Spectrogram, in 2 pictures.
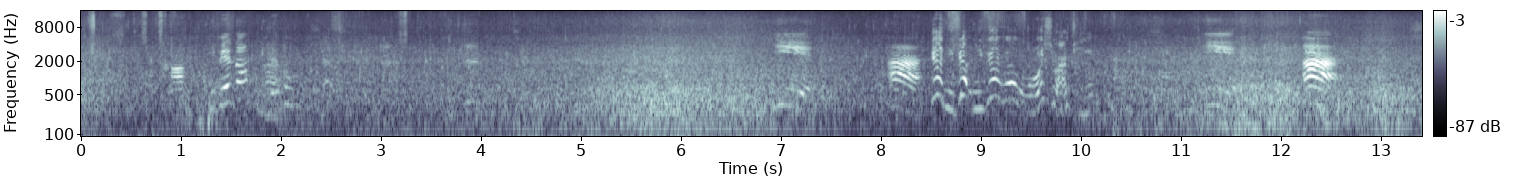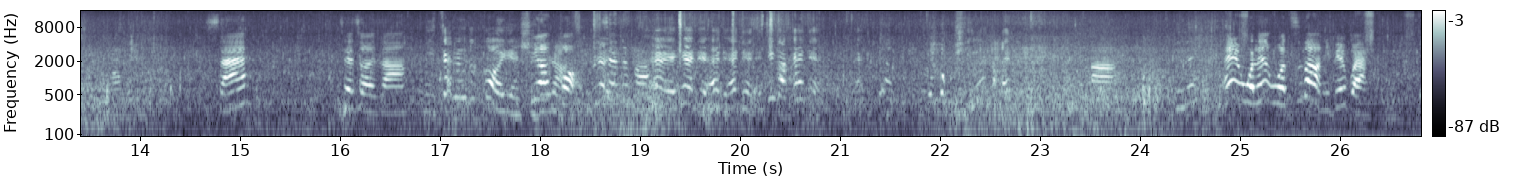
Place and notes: Small pier, Sound of the waves, Very Hot weather
Zoom H2n MS+XY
